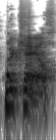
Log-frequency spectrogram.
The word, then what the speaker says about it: Mikhail: Mikhail. Mikhail, that's what I thought. But you know. We can get into why it's pronounced that way later.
